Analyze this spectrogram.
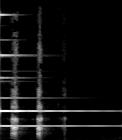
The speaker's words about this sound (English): There were a few other times I think we could have rang the bell this episode, but I'm going to ring it right now.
